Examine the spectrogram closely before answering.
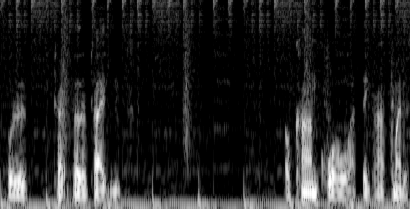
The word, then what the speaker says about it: Okonkwo: The tight end should be Chig Okono for the Titans. Okonkwo, I think I might have said his name wrong.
